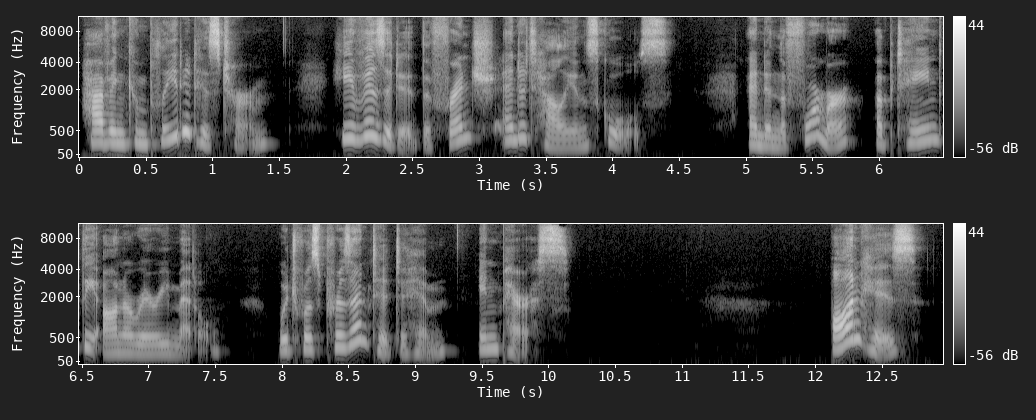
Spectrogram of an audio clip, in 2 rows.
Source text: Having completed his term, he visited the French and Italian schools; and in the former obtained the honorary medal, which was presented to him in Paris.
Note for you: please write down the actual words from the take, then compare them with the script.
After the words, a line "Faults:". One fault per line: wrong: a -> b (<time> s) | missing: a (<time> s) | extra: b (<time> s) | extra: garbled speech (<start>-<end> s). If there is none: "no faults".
Having completed his term, he visited the French and Italian schools; and in the former obtained the honorary medal, which was presented to him in Paris. On his
Faults:
extra: On his (12.1 s)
